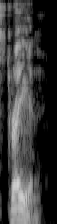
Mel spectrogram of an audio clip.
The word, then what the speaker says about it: Strachan: It's Strahan, like Strahan, but it's spelled Strachan.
